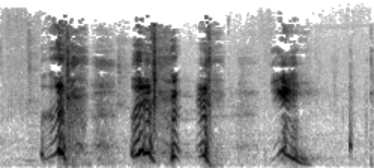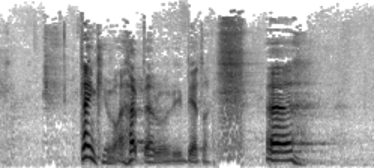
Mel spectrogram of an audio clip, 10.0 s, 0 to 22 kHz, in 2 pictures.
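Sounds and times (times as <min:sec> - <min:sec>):
person clearing throat: 0:00.5 - 0:03.0
person coughing: 0:00.5 - 0:03.0
speech: 0:06.1 - 0:09.2.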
